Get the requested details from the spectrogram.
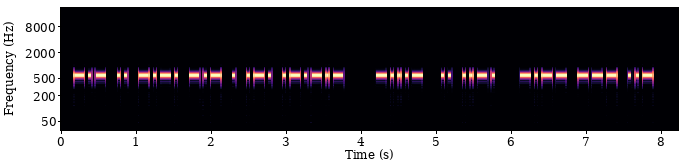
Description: Morse code, heard as a keyed tone, about 25 wpm, 600 Hz. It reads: KICKER. <BT> IF YOU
